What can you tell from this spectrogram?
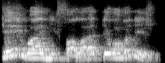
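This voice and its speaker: Speaking as a naturopath in an informal health consultation, a Brazilian man answers questions and keeps checking that he's being followed. His high voice has a sing-song, slightly mellow lilt at a moderate pace, with echo from the room around him.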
